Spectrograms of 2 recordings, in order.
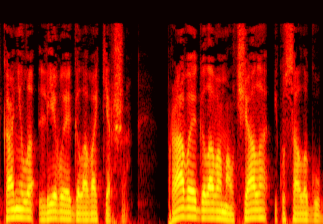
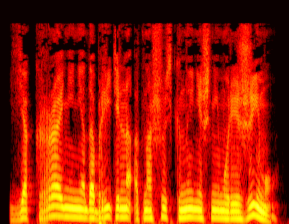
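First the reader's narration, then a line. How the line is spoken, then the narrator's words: Through gritted teeth. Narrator (Russian): процедил сквозь зубы Джон Смит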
